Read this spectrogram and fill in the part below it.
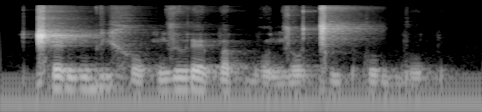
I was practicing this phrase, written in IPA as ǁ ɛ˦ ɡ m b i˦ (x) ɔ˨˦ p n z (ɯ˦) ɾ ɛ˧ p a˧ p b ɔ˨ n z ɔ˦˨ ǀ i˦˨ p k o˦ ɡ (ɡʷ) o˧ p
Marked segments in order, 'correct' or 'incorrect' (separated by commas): correct, correct, incorrect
